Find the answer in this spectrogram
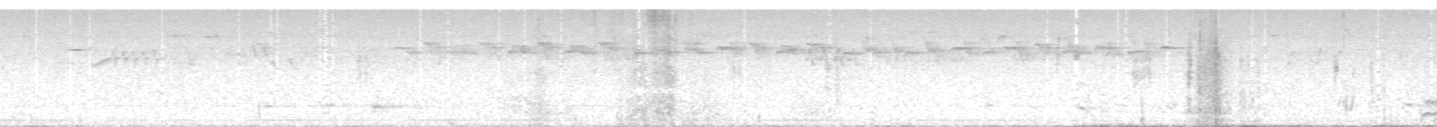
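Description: A small bird calling in a quick run of repeated high chirps for several seconds, over a steady outdoor hush. Wind rumble on the microphone grows stronger near the end, with a couple of brief rustles.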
